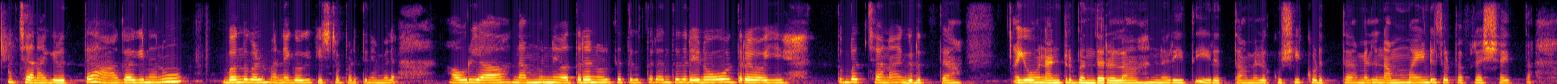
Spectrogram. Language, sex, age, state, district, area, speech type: Kannada, female, 18-30, Karnataka, Chamarajanagar, rural, spontaneous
